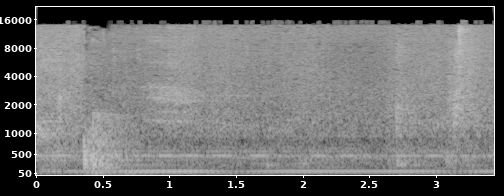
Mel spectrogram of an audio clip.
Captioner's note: knocks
